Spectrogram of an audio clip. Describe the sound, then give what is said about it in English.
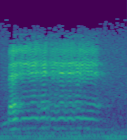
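A person imitates a sheep's bleat as a secret signal, a single sustained nasal "baa" at a steady pitch lasting about a second, then quiet. “Now, we'll slide out and give the sheep signal.”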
